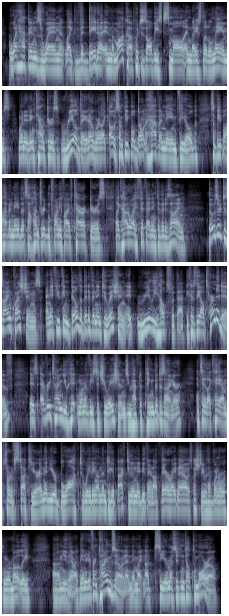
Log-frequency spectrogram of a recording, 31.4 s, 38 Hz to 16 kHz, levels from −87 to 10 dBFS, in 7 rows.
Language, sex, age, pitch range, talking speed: English, male, 20-39, 110-135 Hz, 275 wpm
